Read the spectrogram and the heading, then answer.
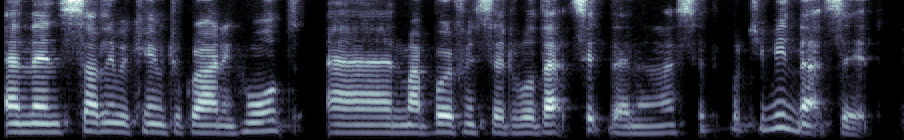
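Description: British woman, low voice, chatty, lots of ums and laughs, telling travel stories in an interview. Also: very fast, a little mellow. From Portugal. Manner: chatty, laughs often, many fillers. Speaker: guest, entrepreneur. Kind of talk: casual interview storytelling.

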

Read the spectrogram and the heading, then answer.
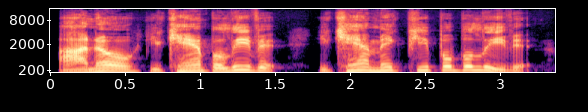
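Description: A man's voice: on the high side, lively intonation, moderate pace, a little mellow, no room sound, clean studio sound, voice pushed up, close to an everyday voice. A man playing a shaken, insistent Southern man who saw otherworldly visitors, with a put-on folksy accent in an amateur dramatic reading.

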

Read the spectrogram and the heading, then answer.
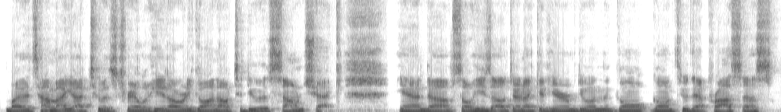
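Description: A man's voice: fairly high pitch, flat delivery, a little fast. A middle-aged man with an American Midwestern accent, casually telling anecdotes in a rambling, good-humoured way as a podcast guest. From Minnesota, United States. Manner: rambling, good-humoured, acts out reported dialogue. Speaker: podcast guest, former concert security worker.

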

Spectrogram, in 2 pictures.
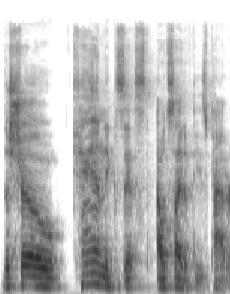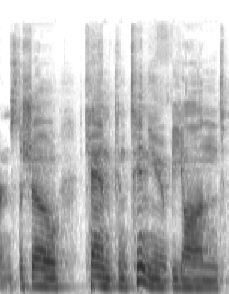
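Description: A man with a fairly low voice speaks informally as an interview guest. He is an animated storyteller who explains his creative work conversationally and likes to act out imagined remarks. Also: takes it slowly. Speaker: audio drama writer and director being interviewed.

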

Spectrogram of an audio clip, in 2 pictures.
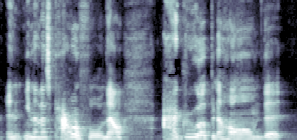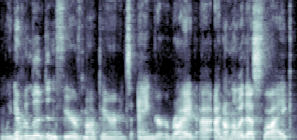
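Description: A man with a loud voice co-hosting a casual parenting podcast, explaining his points with enthusiasm. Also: mid-range voice. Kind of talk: casual chat. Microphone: farther from mic than co-host.

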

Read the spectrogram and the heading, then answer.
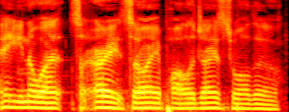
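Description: Hoarse young man losing his voice. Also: medium pitch, level tone, quick pace, very noisy. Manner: apologetic, rambling. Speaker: podcast co-host. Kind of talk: casual chat.

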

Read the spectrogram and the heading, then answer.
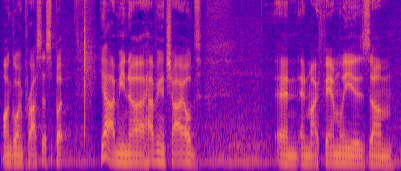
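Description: A man in his thirties, a chef, talking in a relaxed, easygoing way as an interview guest, with many fillers and restarts. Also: fairly low pitch, normal speed, slight background noise. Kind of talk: casual reflective interview.

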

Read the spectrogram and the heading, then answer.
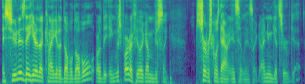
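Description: A man's voice: mid-range voice, lively intonation, very fast, a little mellow, no echo, studio quality. A young man co-hosting a podcast, telling joking stories in casual chat. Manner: joking storyteller. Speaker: podcast co-host.

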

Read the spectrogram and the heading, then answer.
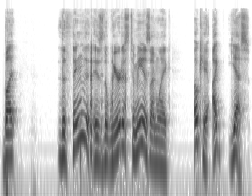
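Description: Guy on a movie podcast, really lively up-and-down delivery, casual, does little mock reactions. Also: a little high, measured pace. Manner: animated, mock-quotes imagined reactions. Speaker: podcast panelist discussing films.

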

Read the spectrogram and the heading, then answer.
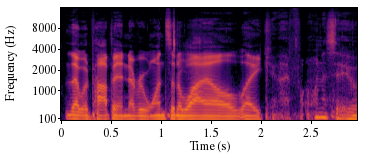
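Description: Low-voiced man, rambling chat. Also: little pitch movement, racing, no room sound, clean studio sound. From Midwest. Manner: chatty, rambling with fillers, easy laughter. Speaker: podcast host. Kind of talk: casual podcast chat.

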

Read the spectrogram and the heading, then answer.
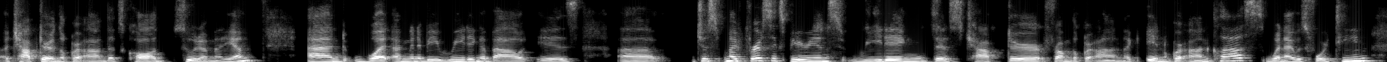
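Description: A woman's voice: fairly low pitch, normal speed, darkish tone. A woman talking as a guest author about a memoir, reflective and conversational, with frequent small hedges. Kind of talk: casual book talk and reading from own memoir.

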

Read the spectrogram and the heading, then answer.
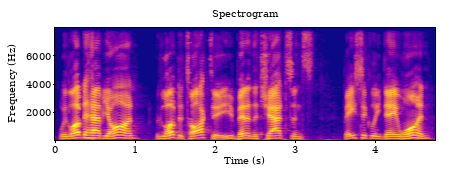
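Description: Casting: male sports radio host, very bright and forward voice, crisp tone, easygoing banter. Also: a little high, fairly quick. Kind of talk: casual sports talk banter.

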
